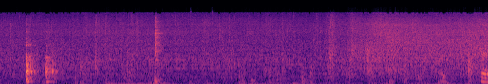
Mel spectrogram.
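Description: Canned diced green chilies and petite diced tomatoes are added to browned beef in a pan: a few clanks and scrapes, then a rising, steady sizzle that holds to the end.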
